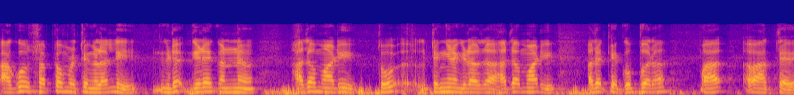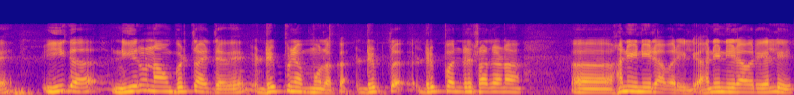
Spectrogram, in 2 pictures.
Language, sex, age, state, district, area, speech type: Kannada, male, 60+, Karnataka, Udupi, rural, spontaneous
